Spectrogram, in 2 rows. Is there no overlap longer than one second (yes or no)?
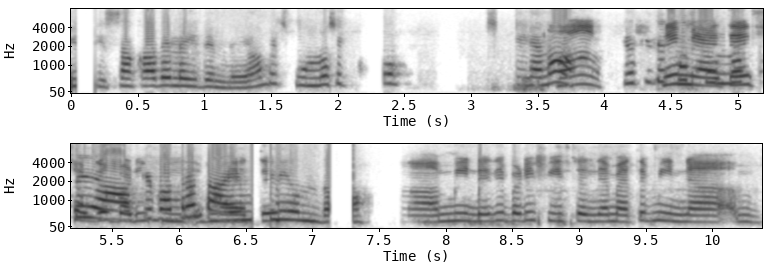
no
